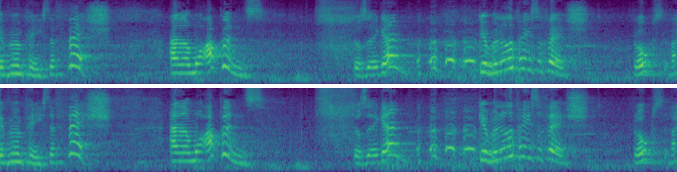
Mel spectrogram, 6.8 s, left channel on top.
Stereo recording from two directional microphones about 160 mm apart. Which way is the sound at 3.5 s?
20° right (ahead or behind).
